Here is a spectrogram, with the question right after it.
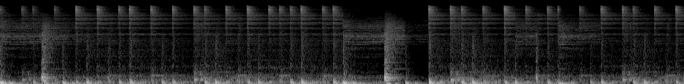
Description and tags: sytherapie jazz hats 5
jazzy loop with hihats and cymbal
cymbal, hihat, jazz, loop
